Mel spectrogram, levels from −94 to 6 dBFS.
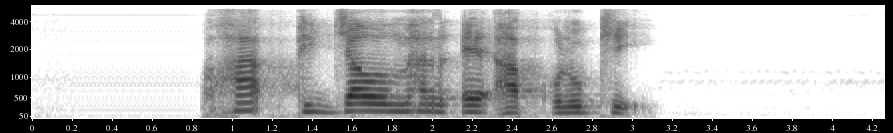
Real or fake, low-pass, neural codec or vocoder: fake; 5.4 kHz; codec, 16 kHz in and 24 kHz out, 0.6 kbps, FocalCodec, streaming, 4096 codes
